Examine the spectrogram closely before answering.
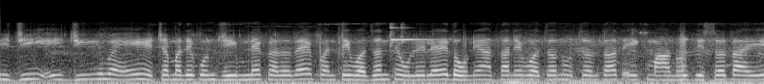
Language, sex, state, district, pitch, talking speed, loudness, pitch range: Marathi, female, Maharashtra, Mumbai Suburban, 215 Hz, 190 wpm, -13 LUFS, 210-225 Hz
